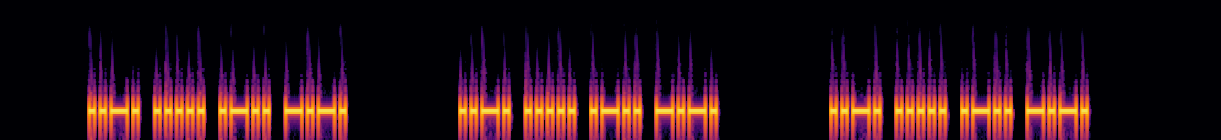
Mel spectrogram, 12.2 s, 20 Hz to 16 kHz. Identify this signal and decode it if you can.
Morse code, heard as a keyed tone, about 22 wpm, 700 Hz. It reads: F5LC F5LC F5LC
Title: DXCC-100 Call Signs - 4 Characters - Repeated 3x - 22wpm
